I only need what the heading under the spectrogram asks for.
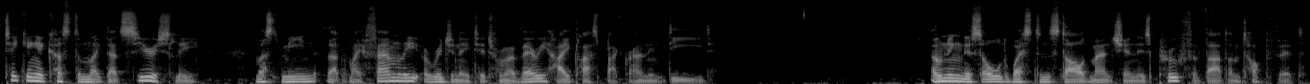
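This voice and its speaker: A man with a British accent reads visual novel text aloud and adds casual asides as a gaming video host, in a soft-spoken, chilled ASMR-like way. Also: fairly low pitch, lively intonation, moderate pace.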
